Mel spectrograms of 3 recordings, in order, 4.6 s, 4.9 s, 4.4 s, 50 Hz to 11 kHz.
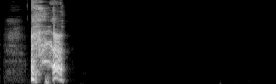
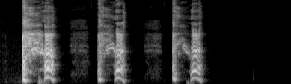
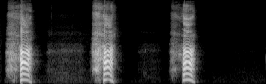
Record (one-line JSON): {"cough_length": "4.6 s", "cough_amplitude": 32768, "cough_signal_mean_std_ratio": 0.25, "three_cough_length": "4.9 s", "three_cough_amplitude": 30536, "three_cough_signal_mean_std_ratio": 0.34, "exhalation_length": "4.4 s", "exhalation_amplitude": 32768, "exhalation_signal_mean_std_ratio": 0.29, "survey_phase": "beta (2021-08-13 to 2022-03-07)", "age": "65+", "gender": "Male", "wearing_mask": "No", "symptom_none": true, "smoker_status": "Never smoked", "respiratory_condition_asthma": false, "respiratory_condition_other": false, "recruitment_source": "REACT", "submission_delay": "2 days", "covid_test_result": "Negative", "covid_test_method": "RT-qPCR", "influenza_a_test_result": "Negative", "influenza_b_test_result": "Negative"}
